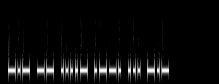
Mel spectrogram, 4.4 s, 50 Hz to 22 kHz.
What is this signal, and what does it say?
Morse code, heard as a keyed tone, about 25 wpm, 700 Hz. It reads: KM4PSK
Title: USA Callsign DE Callsign 25wpm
